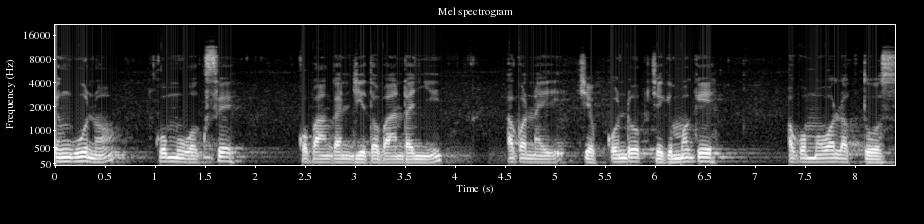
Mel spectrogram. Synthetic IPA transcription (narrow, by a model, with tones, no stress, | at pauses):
e˦ŋɡu˦nɔ | ko˦mu˨wɔ˨kse˦ | kɔ˨pa˨ŋɡa˨nd͡ʒi˨tɔ˨pandaɲi˨ | a˨kɔ˨na˨jt͡ʃe˨p̚ko˦ndo˦kt͡ʃe˨kɪ˨mɔ˦ke˦ | a˦kɔ˦mɔ˦wɔ˦la˨ktos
